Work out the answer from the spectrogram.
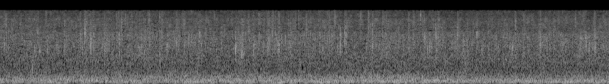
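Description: Heavy rain falling steadily, with many small drop hits close by.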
